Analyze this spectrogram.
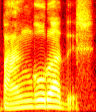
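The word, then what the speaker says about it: バングラデシュ: আমাদের দেশের নাম বাংলাদেশ, বাংলাদেশকে জাপানিজে উচ্চারণ করে বাঙ্গুরাদেশ।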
